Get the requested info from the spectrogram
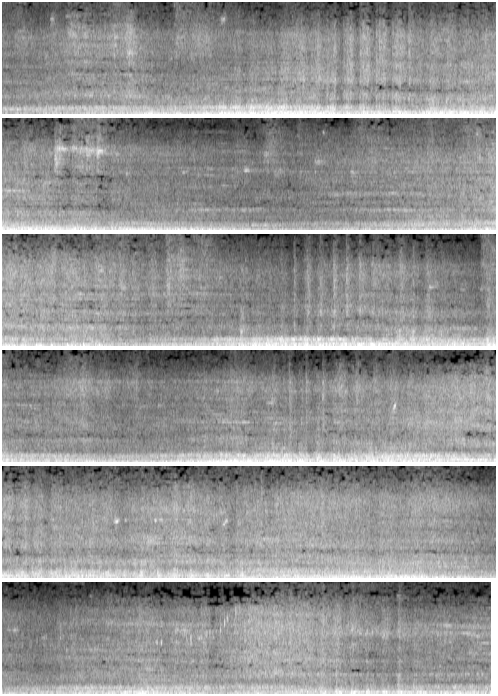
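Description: Freight cars of a mixed train, autoracks and tank cars, rolling past at close range. Steel wheels rumble and clatter over the rails in one continuous noise that swells and dips as each car goes by.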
